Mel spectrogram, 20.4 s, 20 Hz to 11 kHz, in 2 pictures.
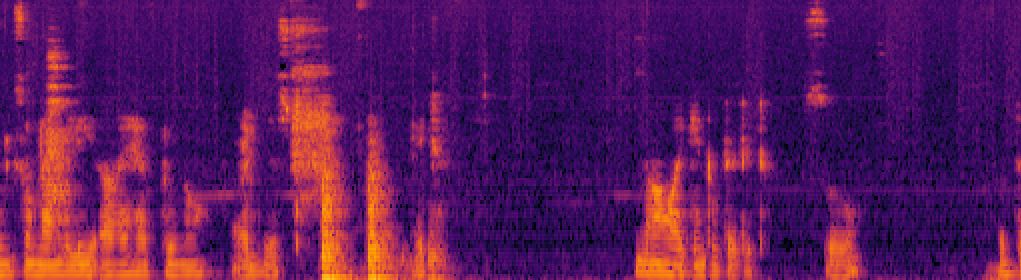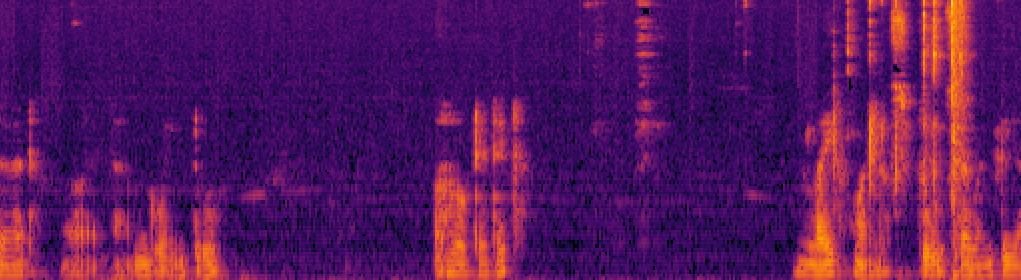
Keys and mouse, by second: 0.8 d, 18.6-20.4 typing.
